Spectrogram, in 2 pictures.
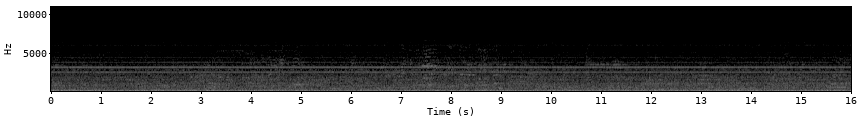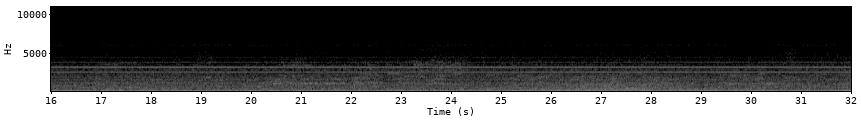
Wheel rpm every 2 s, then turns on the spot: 0, 0, 0, 0, 0, 0, 0, 0, 0, 0, 0, 0, 0, 0, 0, 0.
none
